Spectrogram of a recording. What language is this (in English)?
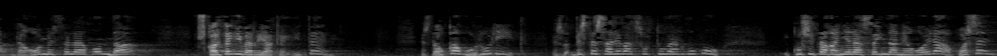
Basque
